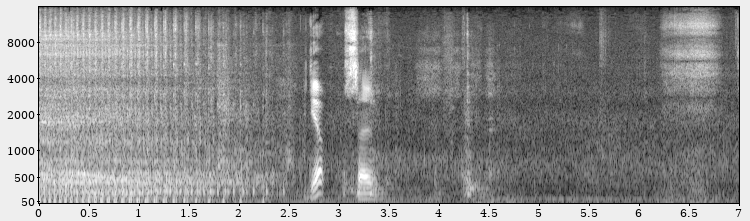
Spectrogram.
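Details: Snapper 28-inch rear-engine rider mower, single-cylinder engine; after fitting a new pull rope it catches and runs with a quick, even putter. Owner unsure whether the choke works properly. Normal running.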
